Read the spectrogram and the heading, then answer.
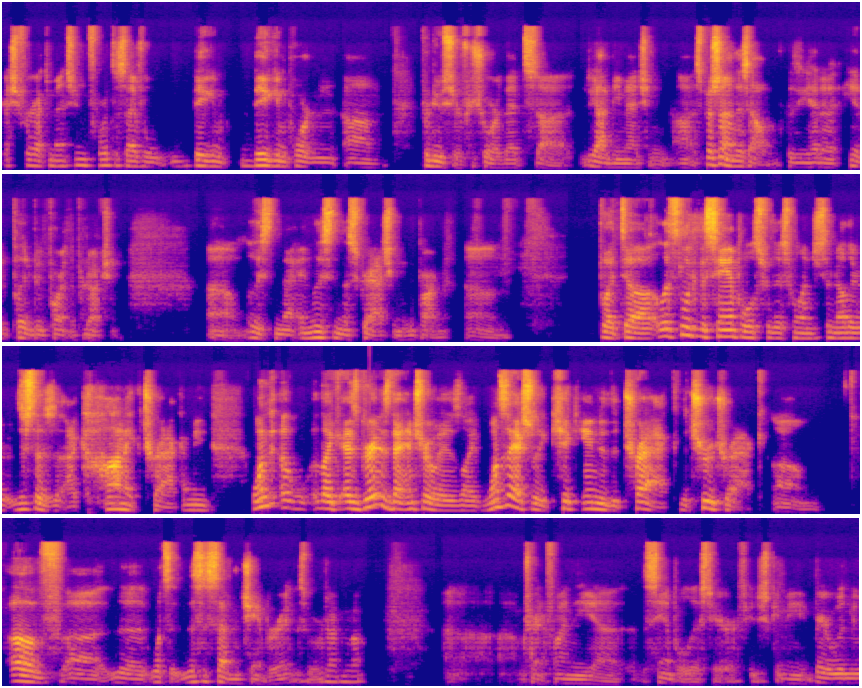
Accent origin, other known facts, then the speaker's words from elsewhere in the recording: upstate New York, United States; I've grown up in New York, but I'm an upstate New Yorker.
